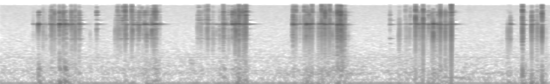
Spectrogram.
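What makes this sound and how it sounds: Long acrylic nails tap and scratch the lower textured part of a pressed glass lamp base. The result is irregular bursts of bright, glassy clinks and scratchy rasps, each with a short high ring, over a steady low hum.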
